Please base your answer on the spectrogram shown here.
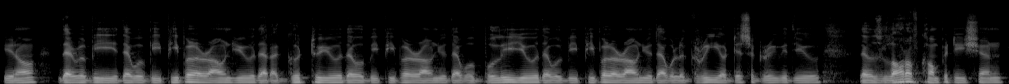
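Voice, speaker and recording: A man's voice: deep voice, flat delivery, quick pace, a little mellow, smooth. A man being interviewed about his business and childhood, talking earnestly and reflectively and often adding "right?" and "you know". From born in Thailand, schooled in India. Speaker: guest, sales coach and business owner. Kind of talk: interview conversation.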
